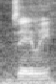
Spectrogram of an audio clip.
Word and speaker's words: Zélie: Louis wanted to be a priest, and Zelly, or Zélie, if you want to pronounce it French.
